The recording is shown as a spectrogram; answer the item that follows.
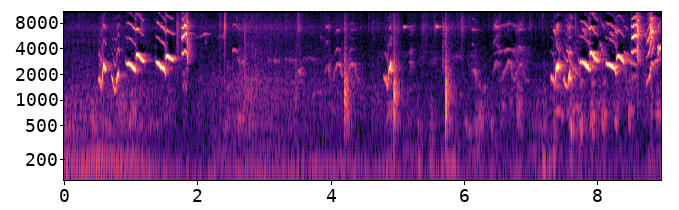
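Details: Oriental magpie-robin (kacer), a caged bird, singing two bursts of quick, sweet whistled phrases with slurred notes, separated by a pause holding a few sharp clicks and low rumble.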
